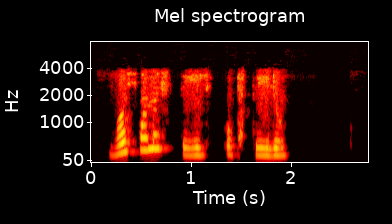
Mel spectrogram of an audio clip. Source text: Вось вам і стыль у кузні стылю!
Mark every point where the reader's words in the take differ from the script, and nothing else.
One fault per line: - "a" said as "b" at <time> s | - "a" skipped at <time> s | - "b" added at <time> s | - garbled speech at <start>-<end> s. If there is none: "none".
- "кузні" skipped at 1.4 s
